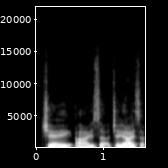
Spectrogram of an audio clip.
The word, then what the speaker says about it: Jaza: My name is Jaza, pronounced Jayiza.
